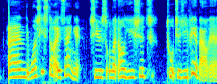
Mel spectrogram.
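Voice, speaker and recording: A woman with a British accent talks at a very fast pace in a high pitch. Her intonation is lively, and there is noticeable background noise. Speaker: vlogger. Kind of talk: casual monologue.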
